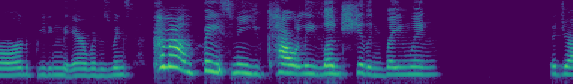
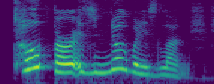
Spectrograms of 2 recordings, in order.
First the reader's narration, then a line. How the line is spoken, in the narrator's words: she shouted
